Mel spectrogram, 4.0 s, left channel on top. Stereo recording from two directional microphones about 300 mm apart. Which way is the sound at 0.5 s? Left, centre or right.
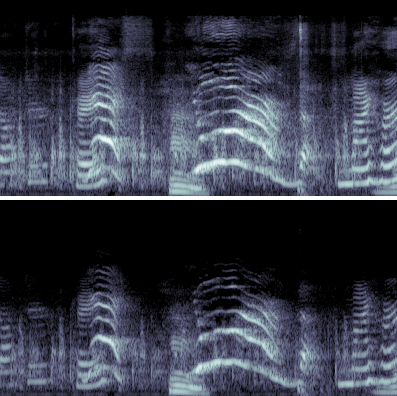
Left.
